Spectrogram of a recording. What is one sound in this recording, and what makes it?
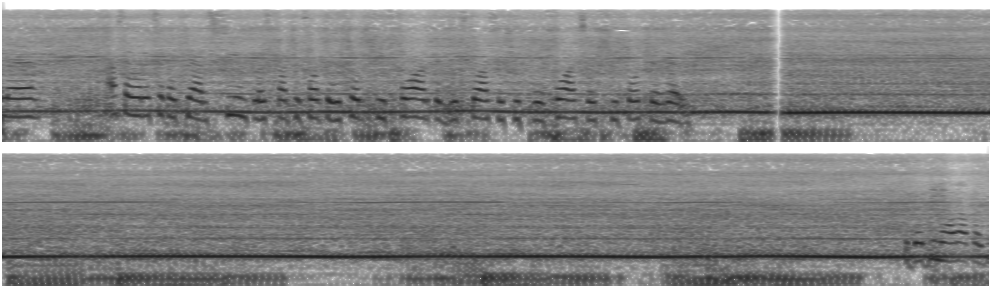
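An electric hand mixer whirs steadily.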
